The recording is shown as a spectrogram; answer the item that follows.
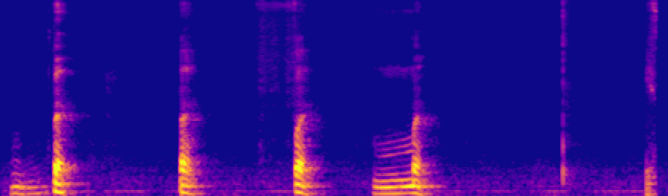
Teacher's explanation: And lastly, the group 5 bilabial group, or simply the lip sound. Close your lips tightly and release open to produce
